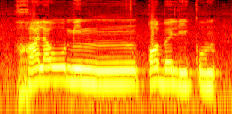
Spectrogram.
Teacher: اگر اپنی زبان کے درمیانی حصے کو اوپر والے تالو کے نرم حصے کے ساتھ لگائیں گے تو قاف ادا ہوگی۔ قبلکم با حروف قلقلہ میں سے ہے، لہٰذا اس کو ادا کرتے ہوئے قلقلہ کیا جائے گا۔ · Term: قاف موٹا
